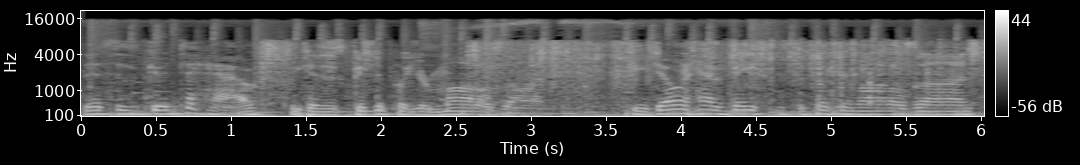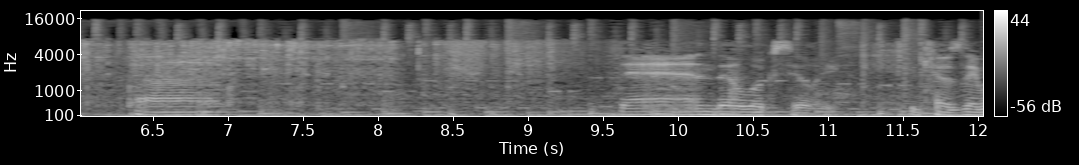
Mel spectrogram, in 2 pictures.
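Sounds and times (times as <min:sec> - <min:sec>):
background music: 0:00.0 - 0:12.0
plastic bag crinkling: 0:01.0 - 0:12.0.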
